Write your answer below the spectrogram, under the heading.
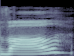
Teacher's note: it's pronounced with a V sound and not a W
